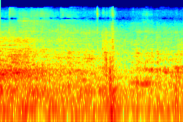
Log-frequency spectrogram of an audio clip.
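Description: Rear door of a Mitsubishi Xpander Cross being opened: the outside handle is pulled and the latch gives one sharp click about one and a half seconds in, over general handling noise.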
